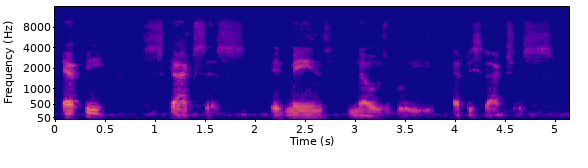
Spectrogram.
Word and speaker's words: epistaxis: word for it down there that word is pronounced epistaxis it means nose bleed epistaxis you got a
